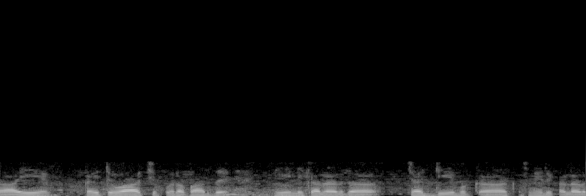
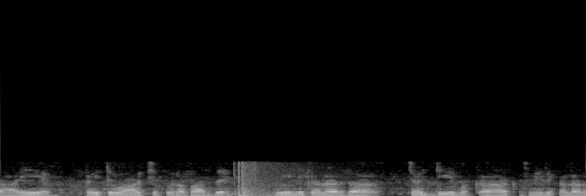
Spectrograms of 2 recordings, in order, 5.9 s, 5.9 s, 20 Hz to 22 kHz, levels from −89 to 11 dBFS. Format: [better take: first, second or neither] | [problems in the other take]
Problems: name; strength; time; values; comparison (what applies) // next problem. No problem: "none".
first | background sound (Explosion); 15 dB below the speech // room echo; dies away in 0.1 s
